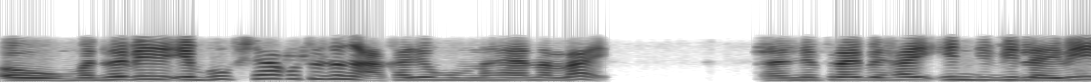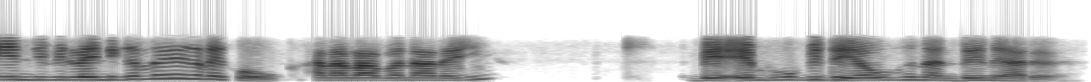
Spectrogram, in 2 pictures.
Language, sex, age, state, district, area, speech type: Bodo, female, 45-60, Assam, Baksa, rural, conversation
